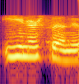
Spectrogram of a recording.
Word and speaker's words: Einarson: My last name is Enerson. It's spelled E-I-N-A-R-S-O-N. And like you, I just say to people, I don't really care how you pronounce it as long as you don't insult me.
